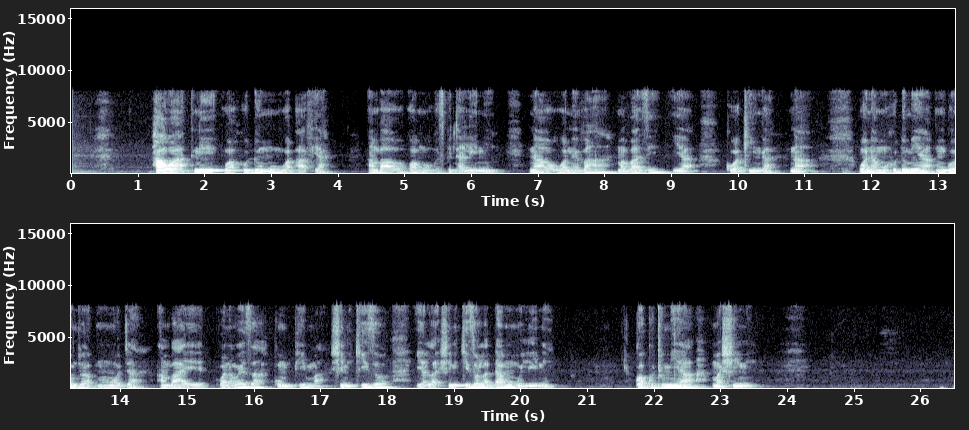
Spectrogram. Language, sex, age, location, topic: Swahili, male, 25-35, Nakuru, health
